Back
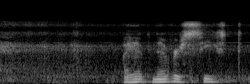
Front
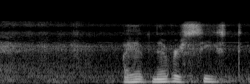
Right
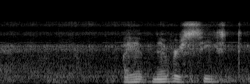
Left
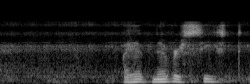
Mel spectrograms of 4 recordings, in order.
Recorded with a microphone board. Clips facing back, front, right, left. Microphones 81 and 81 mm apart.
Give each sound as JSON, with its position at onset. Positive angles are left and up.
{"t": 1.2, "sound": "a man speaking", "azimuth_deg": 50, "distance_m": 0.6}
